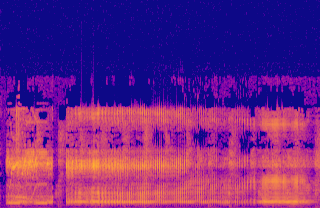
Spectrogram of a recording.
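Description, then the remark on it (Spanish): A toy robot lets out a long, buzzy electronic fart, cutting out briefly near the start before continuing loud and steady, with a warbling rise toward the end. No one speaks. “Eh, vamos con Robot Pedos a ver qué nos dice.”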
